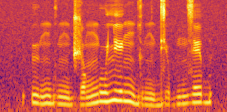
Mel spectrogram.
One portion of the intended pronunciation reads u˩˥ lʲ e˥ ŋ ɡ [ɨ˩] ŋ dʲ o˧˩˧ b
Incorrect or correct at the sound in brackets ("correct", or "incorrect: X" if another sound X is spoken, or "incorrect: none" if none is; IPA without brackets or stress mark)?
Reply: correct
